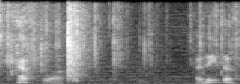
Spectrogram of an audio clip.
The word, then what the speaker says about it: Kefla: Keflu? Keflu? Keflua. Keflu. I think it's Kefla.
